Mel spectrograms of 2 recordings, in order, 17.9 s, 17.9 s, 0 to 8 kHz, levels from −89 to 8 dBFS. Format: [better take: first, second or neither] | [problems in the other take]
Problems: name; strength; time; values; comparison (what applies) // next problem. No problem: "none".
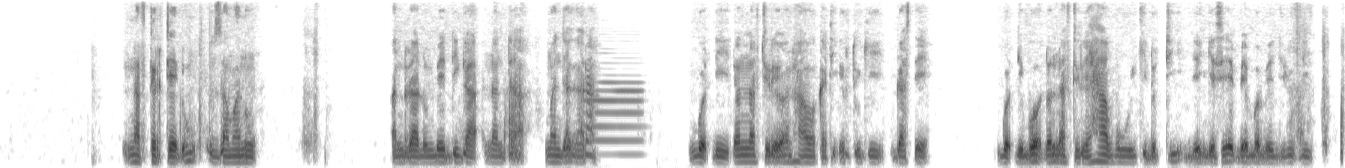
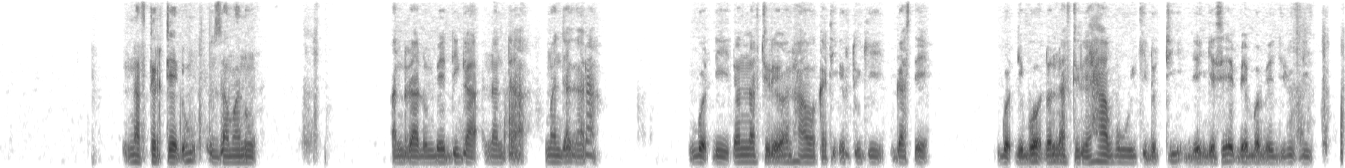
second | background sound (Wind instrument, woodwind instrument); 16 dB below the speech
